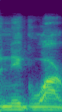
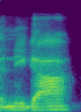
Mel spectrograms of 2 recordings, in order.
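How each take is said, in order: First: It is said with a w sound after g. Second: It is said without a w sound after g. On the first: "I would probably call it the Nigwa River because it has a U in there" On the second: "even if the Spaniards don't pronounce it like that"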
